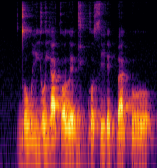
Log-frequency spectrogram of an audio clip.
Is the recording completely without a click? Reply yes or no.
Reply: yes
